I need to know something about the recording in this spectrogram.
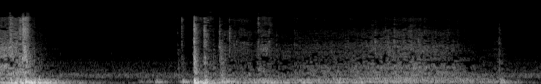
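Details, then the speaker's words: GAZ Sobol 4x4 diesel van, sliding side door that knocked over speed bumps, after adjusting its mounts in the worn oval holes: the door rolls and latches with a soft, dull thud, no metallic bang. "Вы слышали, как мягко? Прям вот этого металлического тыщ нету."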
